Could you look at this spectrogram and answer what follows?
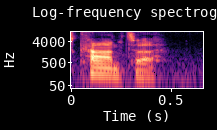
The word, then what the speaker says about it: Kanta: Then you also have a young boy who's in the neighborhood, Kanto, the Kanto region. – close. You're one letter off. It's Kanta.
